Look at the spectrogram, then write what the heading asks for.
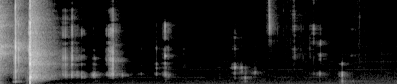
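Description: A can of beer is cracked open with a sharp pop and a brief fizzing hiss, followed by a few faint clicks.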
